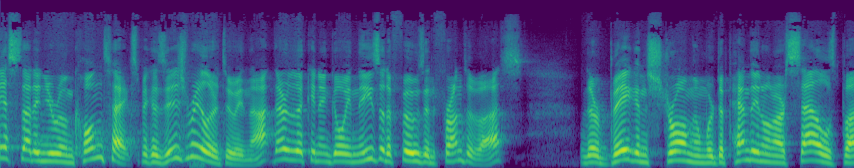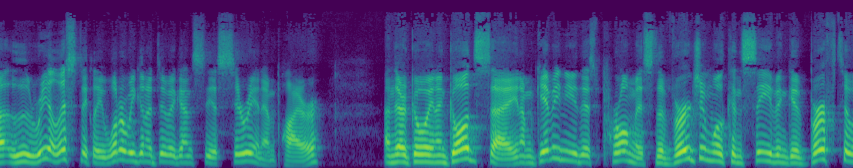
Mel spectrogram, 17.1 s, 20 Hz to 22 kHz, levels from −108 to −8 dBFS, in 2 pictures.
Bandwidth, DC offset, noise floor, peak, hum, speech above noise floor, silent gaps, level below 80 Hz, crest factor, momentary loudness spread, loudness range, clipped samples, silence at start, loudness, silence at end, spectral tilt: 16 kHz; under 0.1%; -75 dBFS; -10 dBFS; none; 46 dB; none; -86 dBFS; 18 dB; 9 LU; 4 LU; under 0.1%; 0 s; -29 LUFS; 0 s; -4.5 dB/octave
